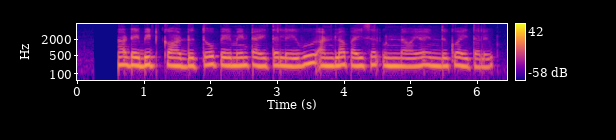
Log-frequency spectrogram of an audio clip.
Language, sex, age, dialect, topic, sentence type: Telugu, female, 18-24, Telangana, banking, question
